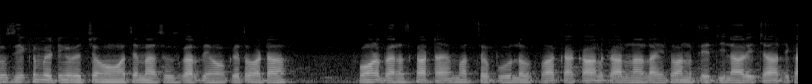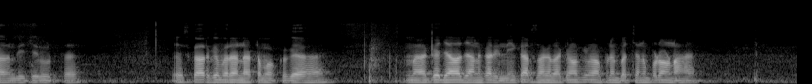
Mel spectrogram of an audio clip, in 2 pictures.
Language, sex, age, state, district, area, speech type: Punjabi, male, 45-60, Punjab, Barnala, rural, spontaneous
